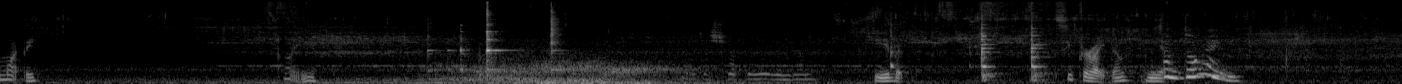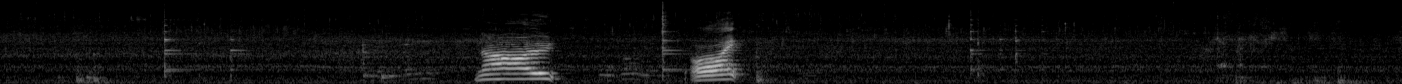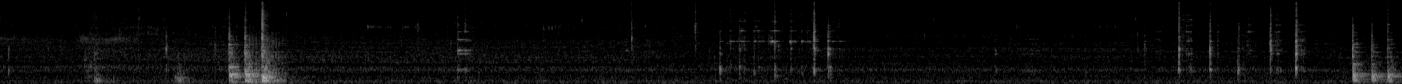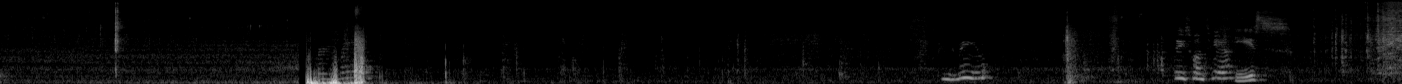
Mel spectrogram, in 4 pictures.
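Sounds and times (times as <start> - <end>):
chicken sizzling in a frying pan: 0.2 - 45.1, 51.2 - 56.0
utensils clattering against pan: 4.2 - 5.7, 8.4 - 10.8, 14.8 - 16.6, 23.6 - 24.8, 28.9 - 31.0, 35.1 - 36.6, 39.4 - 42.2.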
